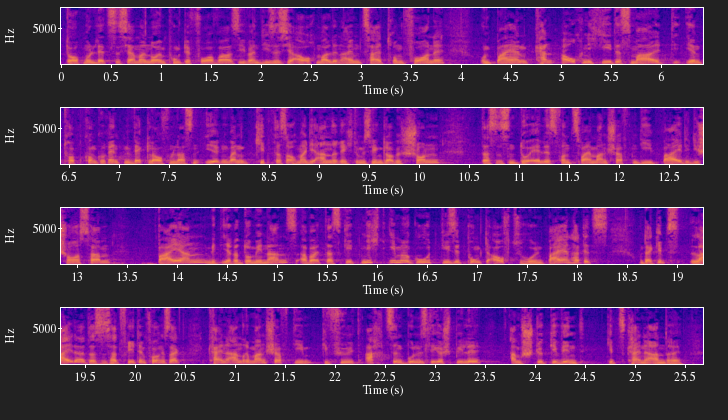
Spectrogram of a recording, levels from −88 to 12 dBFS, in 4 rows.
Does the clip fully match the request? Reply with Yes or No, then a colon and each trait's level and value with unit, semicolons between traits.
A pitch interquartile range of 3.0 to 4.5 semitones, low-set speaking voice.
No: average, 4.0 semitones; medium, 165 Hz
